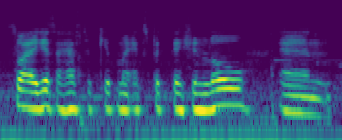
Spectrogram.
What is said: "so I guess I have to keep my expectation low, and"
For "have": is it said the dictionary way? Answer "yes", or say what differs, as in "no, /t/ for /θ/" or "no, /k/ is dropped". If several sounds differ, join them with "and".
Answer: no, /f/ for /v/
